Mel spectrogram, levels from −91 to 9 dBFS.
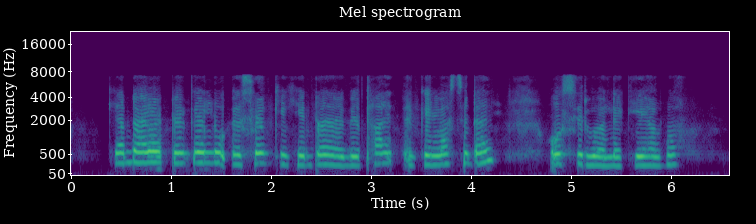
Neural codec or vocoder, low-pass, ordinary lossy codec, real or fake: codec, 16 kHz, 2 kbps, FreqCodec, smaller model; 7.2 kHz; none; fake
